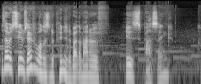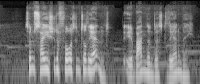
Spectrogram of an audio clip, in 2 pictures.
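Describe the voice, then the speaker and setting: A tired young soldier, played by a woman, earnest and quietly resigned, his delivery rising and falling in lively swings. Soft music sits underneath. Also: low-pitched, fast talker. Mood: weary earnest. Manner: earnest, reflective, softly resigned.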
